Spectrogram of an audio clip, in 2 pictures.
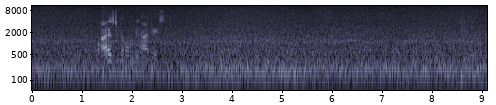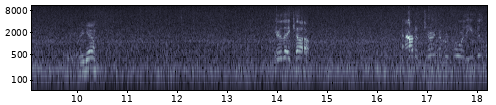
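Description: Race car engines roar steadily.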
